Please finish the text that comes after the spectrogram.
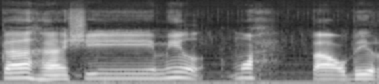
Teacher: khasyi nya panjang dua harakat Mad Thobi'i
